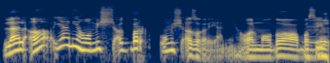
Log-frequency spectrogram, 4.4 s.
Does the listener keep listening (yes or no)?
no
